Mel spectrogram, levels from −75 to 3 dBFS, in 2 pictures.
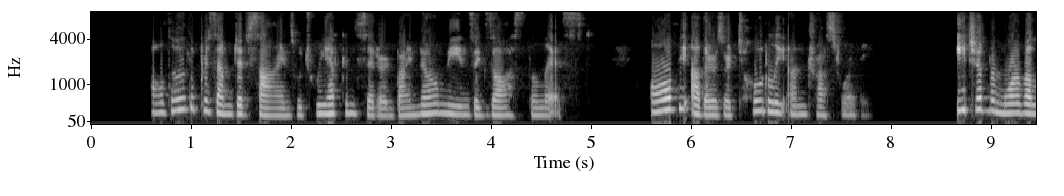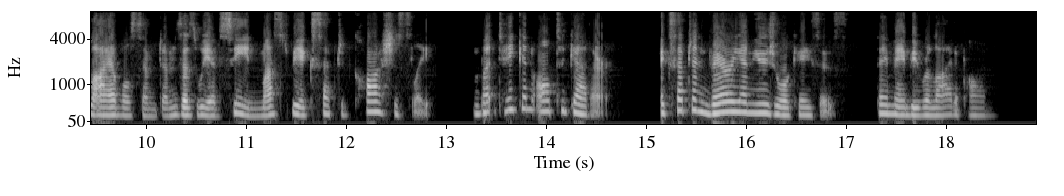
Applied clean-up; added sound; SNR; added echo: none; none; none; none.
